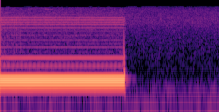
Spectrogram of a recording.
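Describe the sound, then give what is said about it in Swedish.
A telephone ringing tone sounds while a call is being placed: one steady, mid-pitched electronic beep lasting just over half a second, then it cuts off to near silence. “nu ringer vi upp Rickard Sjöberg och blåser honom. Fast han svarar bara. Nu ska vi se.”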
